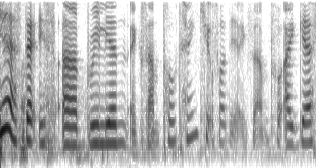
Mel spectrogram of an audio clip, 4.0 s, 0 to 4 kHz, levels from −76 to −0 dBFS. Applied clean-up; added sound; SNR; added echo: none; none; none; none.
